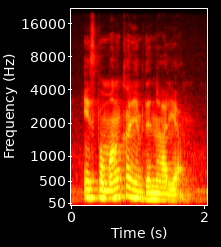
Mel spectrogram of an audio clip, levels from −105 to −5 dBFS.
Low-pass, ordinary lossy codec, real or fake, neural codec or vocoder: 19.8 kHz; none; real; none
